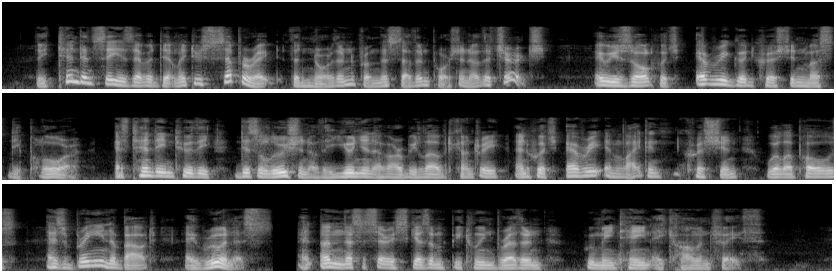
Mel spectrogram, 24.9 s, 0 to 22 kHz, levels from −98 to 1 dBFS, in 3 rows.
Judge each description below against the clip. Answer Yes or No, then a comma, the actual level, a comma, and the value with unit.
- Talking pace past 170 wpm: No, slow, 135 wpm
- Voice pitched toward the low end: Yes, low, 110 Hz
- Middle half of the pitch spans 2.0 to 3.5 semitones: No, average, 4.2 semitones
